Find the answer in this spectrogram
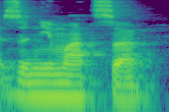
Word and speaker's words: заниматься: way I pronounce it, заниматься. It's as if that's not there. Because when you have that ending, it's just pronounced tsa, like that.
